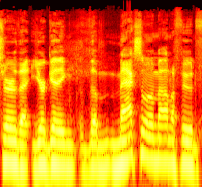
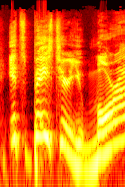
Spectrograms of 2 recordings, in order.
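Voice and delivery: loud, much higher mock outburst; exasperated insult; 11 semitones higher, 7 dB louder, slower than usual. Scolding people who say Myers, loud and high. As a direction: yell it at the fool. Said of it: "And it's like".

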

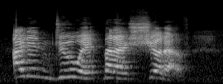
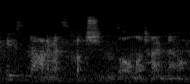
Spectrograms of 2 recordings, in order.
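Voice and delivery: whisper; 12 semitones lower, 13 dB quieter than usual. Real, not acted. Trailing aside about questions.

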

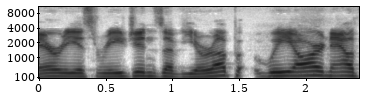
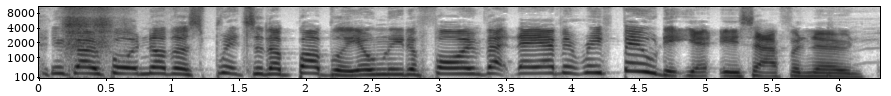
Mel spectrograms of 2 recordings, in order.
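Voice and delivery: higher-pitched comic Cockney; Cockney accent; 7 semitones higher than usual. Acted. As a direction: grumble like a cartoon Cockney ragamuffin. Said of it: "I can't do the accent".

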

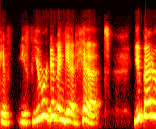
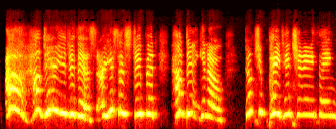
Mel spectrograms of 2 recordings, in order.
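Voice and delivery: mock angry yell at kids; 11 semitones higher than usual. Father mock yelling at his kids over spilled milk, furious. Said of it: "But it's like, if I".

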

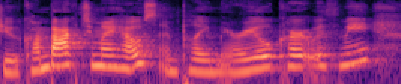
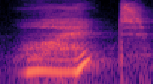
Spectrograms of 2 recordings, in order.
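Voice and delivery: stunned whisper; 12 dB quieter than usual. Acted. Stunned by his reply.

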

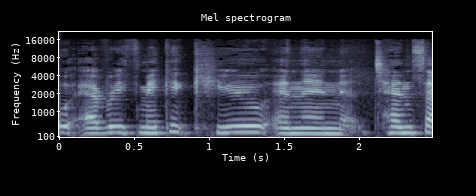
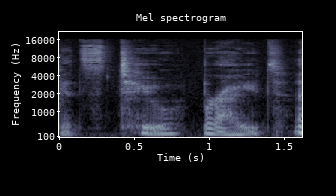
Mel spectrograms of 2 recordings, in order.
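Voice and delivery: slow, soft, whispered complaint; imitating a depressed friend whispering slowly from bed; imitating a weary whisper; 10 dB quieter, much slower than usual. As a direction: breathe it out slowly, worn out. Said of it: "She's like".

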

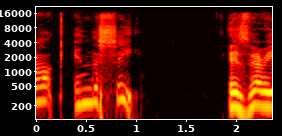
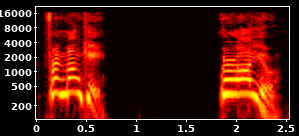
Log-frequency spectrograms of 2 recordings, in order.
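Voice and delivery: even higher, more plaintive shark call; shark shouting. A narrator's reading. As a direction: call out again, higher and lost. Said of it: "Then he shouted".

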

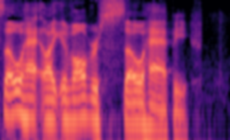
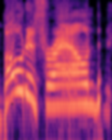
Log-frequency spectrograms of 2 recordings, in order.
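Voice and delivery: slow, higher mock announcer; mock robot line; 8 semitones higher, slower than usual. Retelling robot announcing a new round, slow mock announcer. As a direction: drag out the game-show catchphrase. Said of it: "He's like".

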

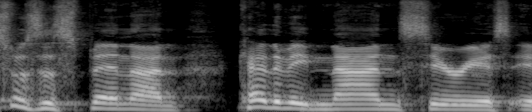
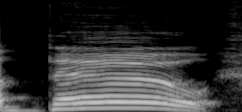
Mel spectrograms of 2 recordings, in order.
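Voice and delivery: drawn-out, higher boo; mock booing; 4 semitones higher than usual. Host heckling Wikipedia or Memory Alpha, drawn-out mock boo. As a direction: jeer with one long vowel.

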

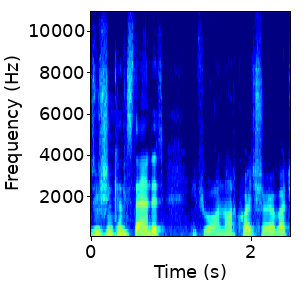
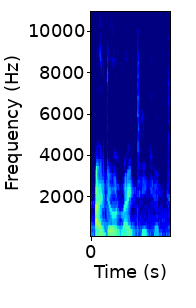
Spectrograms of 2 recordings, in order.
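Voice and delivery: normal talking voice

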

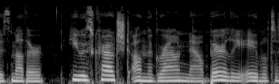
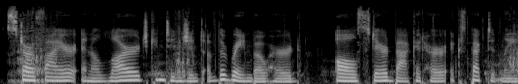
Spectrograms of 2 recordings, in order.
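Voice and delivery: usual speaking voice

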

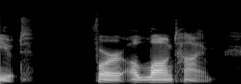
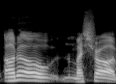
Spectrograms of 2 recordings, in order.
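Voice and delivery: higher-pitched little "oh no"; mock dismay; 5 semitones higher, slower than usual. Guy who forgot a straw, lightly acted dismay. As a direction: imitate a goofy guy's mild alarm. Acting out goofy guy's small mishap.

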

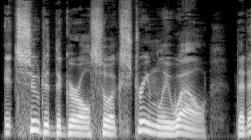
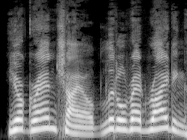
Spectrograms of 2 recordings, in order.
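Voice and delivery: wolf imitating a little girl, much higher; counterfeit child's voice; 9 semitones higher than usual. A narrator's reading. Wolf poses as the grandchild at the door, counterfeit high voice. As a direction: put on a high-pitched granddaughter voice. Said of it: "counterfeiting her voice".

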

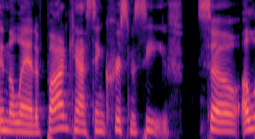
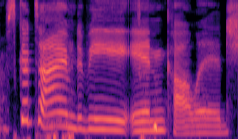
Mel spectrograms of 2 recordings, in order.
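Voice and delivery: normal talking voice

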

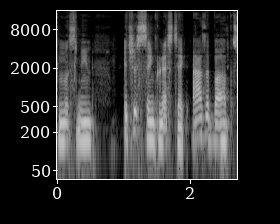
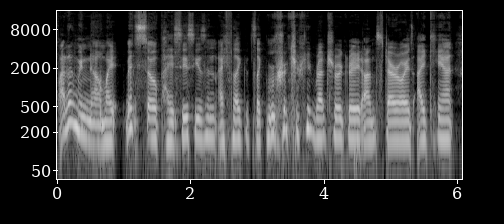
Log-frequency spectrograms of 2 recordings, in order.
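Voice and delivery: usual speaking voice

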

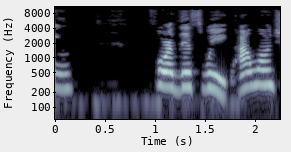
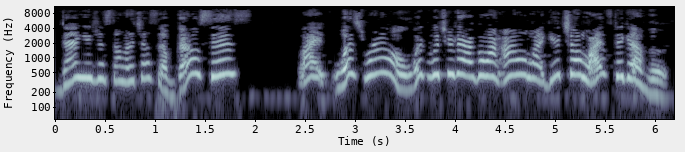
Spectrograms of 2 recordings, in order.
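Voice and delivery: put-on high sassy girlfriend scolding; 9 semitones higher than usual. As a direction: call yourself out, sassy and high. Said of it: "looking at me and be like".

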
